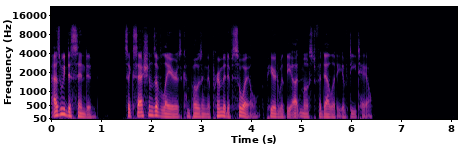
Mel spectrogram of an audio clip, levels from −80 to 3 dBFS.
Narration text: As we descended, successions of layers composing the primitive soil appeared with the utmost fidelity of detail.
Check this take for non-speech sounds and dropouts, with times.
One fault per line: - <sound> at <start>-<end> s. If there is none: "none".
none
